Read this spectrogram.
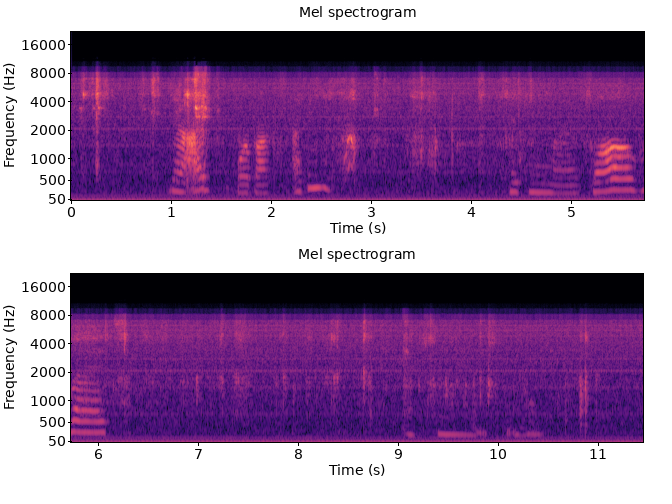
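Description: A young person speaks softly close to a microphone.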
